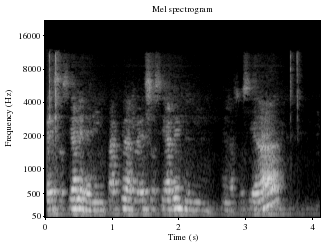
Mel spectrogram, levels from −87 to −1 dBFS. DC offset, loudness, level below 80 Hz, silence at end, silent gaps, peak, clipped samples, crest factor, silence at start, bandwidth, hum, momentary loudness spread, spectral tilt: under 0.1%; -24 LUFS; -58 dBFS; 0.55 s; none; -4 dBFS; under 0.1%; 20 dB; 0.05 s; 12 kHz; none; 20 LU; -5 dB/octave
